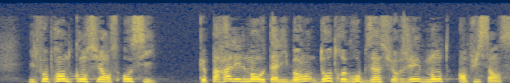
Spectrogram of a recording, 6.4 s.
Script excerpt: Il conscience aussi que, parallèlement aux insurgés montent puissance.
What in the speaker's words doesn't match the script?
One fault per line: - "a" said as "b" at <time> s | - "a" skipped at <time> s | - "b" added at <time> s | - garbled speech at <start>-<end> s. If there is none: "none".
- "faut prendre" added at 0.5 s
- "talibans d'autres groupes" added at 3.3 s
- "en" added at 5.7 s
